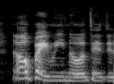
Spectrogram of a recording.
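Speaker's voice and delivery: ordinary talk, nothing marked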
